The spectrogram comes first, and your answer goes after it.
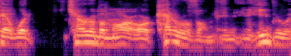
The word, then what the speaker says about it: keruvim: Or so when you look at what cherubim are, or keruvim in Hebrew, it's spelled Keruvim, right?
